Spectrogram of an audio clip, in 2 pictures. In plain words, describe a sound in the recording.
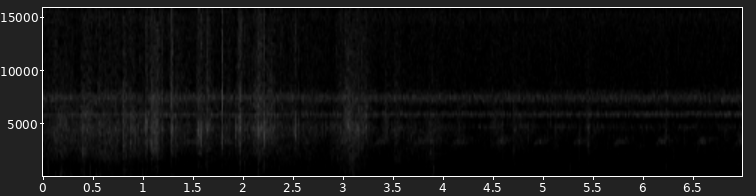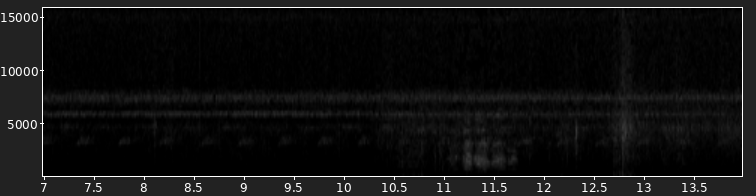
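A cloth sack rustles and crinkles as it is dragged and tugged.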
